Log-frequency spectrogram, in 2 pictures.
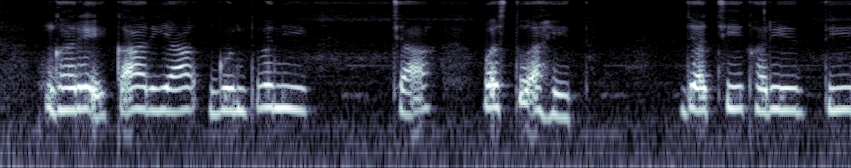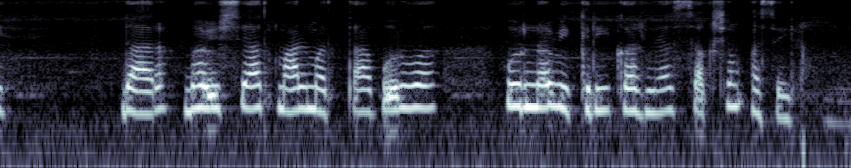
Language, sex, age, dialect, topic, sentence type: Marathi, female, 25-30, Varhadi, banking, statement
